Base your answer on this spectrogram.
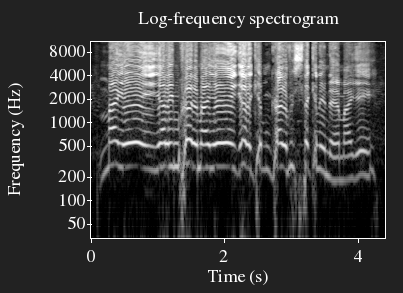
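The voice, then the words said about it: Impression of Mad Dog radio host. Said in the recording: “I can't even do the voice ... Mike and the Mad Dog on the fan”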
